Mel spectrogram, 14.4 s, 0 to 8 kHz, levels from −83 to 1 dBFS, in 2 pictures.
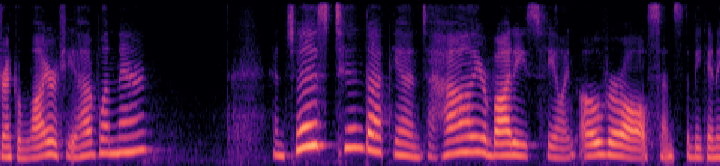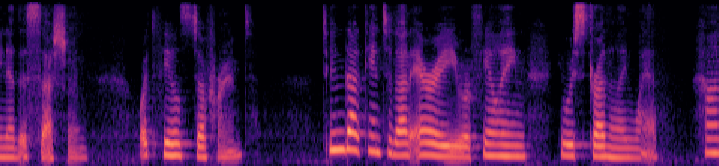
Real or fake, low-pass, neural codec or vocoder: fake; 7.2 kHz; codec, 16 kHz, 0.5 kbps, X-Codec, HuBERT features, trained on balanced general audio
